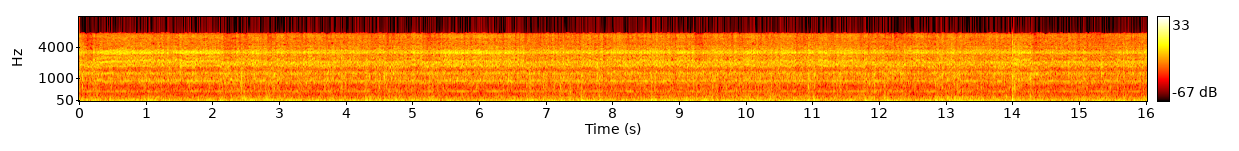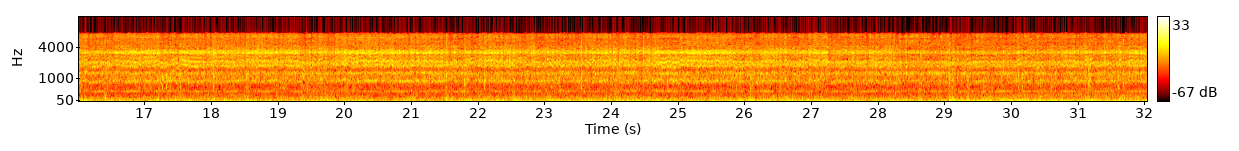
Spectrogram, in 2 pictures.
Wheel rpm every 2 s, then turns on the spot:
110, 110, 120, 120, 120, 120, 110, 120, 110, 110, 110, 110, 110, 120, 110, 110.
none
